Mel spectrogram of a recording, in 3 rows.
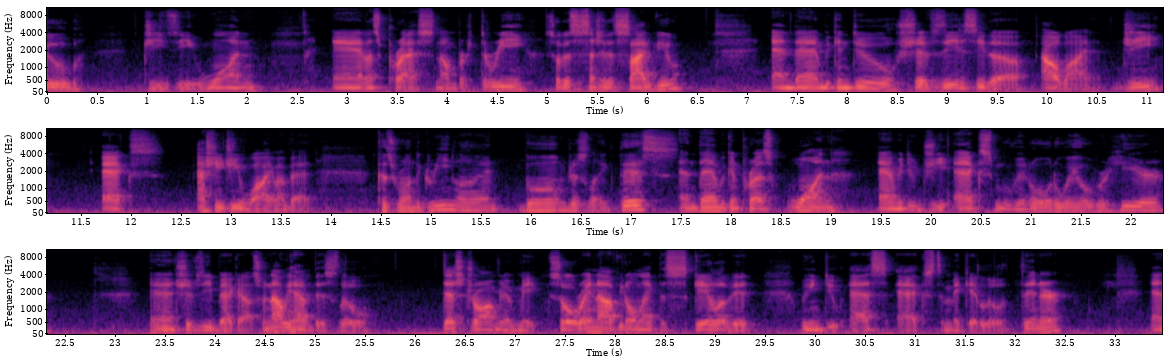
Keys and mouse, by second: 0.9 g, 1.1 z, 1.5 KP_1, 2.0 click, 4.2 KP_3, 6.4 KP_3, 9.0 shift+z, 10.8 g, 11.7 x, 13.0 y, 17.0 click, 18.5 KP_1, 19.8 g, 20.2 x, 22.9 click, 23.8 shift+z, 30.3 s, 30.7 x, 32.9 click.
